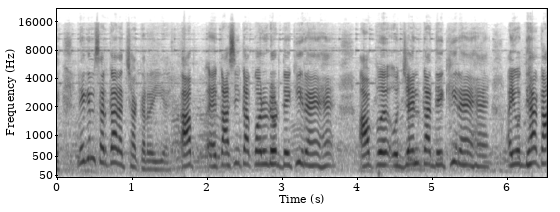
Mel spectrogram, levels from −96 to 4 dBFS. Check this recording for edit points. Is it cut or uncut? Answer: cut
